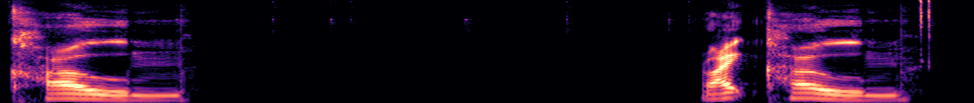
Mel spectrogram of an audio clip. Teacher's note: You don't pronounce the final B again. You don't pronounce it.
